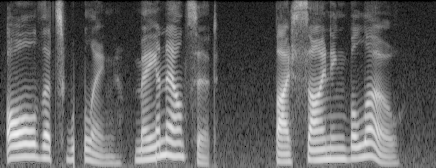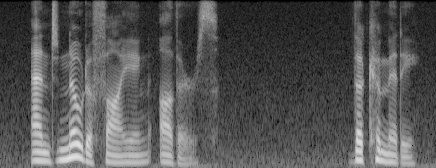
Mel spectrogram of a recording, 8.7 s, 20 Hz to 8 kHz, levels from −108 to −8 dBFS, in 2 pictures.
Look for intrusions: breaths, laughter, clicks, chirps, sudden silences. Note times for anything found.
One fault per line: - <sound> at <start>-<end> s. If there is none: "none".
- dropout at 0.7-0.8 s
